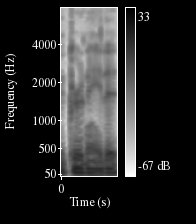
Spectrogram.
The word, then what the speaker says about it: Grenada: like, "Oh, it's the the how do you pronounce it? The G Graada Ga Treaty. I've missed an NS. It's the Grenada Treaty."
